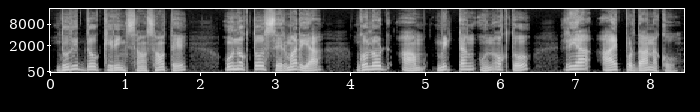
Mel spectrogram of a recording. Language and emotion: Santali, neutral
